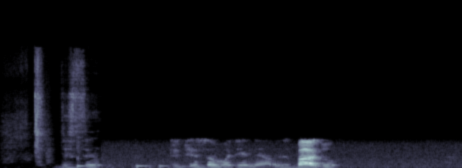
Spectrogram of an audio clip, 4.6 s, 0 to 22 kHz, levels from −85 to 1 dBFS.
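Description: From 1.01 s, after "this thing", the speech turns boxy, likely an input switched to a poorer device; the spectrogram goes blank above 3.8 kHz.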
